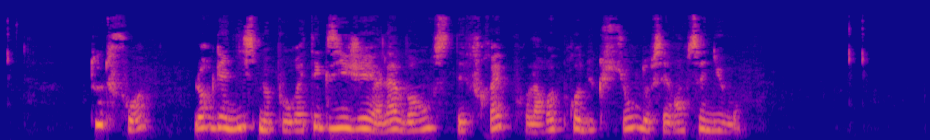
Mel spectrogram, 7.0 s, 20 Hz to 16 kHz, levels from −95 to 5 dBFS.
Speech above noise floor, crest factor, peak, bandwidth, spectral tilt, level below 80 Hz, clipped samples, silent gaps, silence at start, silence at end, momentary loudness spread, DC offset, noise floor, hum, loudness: 55 dB; 18 dB; -16 dBFS; 11.5 kHz; -2.5 dB/octave; -82 dBFS; under 0.1%; none; 0.7 s; 1.45 s; 13 LU; under 0.1%; -87 dBFS; none; -31 LUFS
